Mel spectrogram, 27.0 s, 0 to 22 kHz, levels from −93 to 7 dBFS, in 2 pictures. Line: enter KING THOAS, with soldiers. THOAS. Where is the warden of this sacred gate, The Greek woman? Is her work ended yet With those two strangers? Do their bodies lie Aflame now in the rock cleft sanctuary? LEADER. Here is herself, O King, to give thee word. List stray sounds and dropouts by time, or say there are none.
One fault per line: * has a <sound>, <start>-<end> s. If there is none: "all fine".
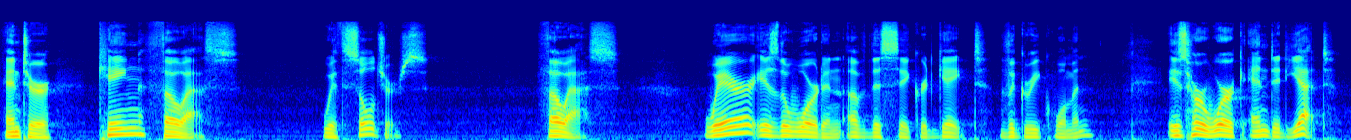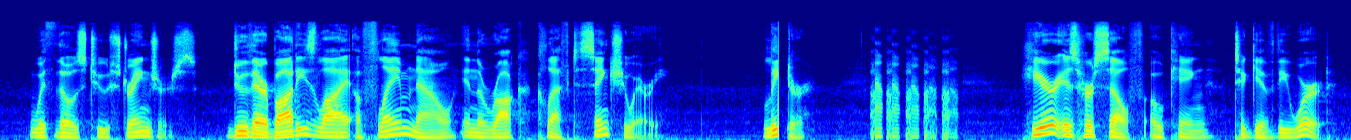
* has a dropout, 21.3-21.4 s
* has a laugh, 22.2-23.1 s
